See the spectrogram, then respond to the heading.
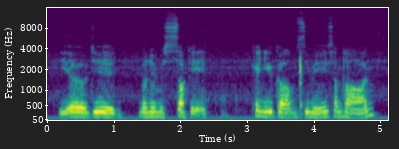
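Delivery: deep puppet voice, dropped way down low. Speaker demonstrating how to play with voices using a puppet, in a deep Saki voice. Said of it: "maybe Saki has a deep voice".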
